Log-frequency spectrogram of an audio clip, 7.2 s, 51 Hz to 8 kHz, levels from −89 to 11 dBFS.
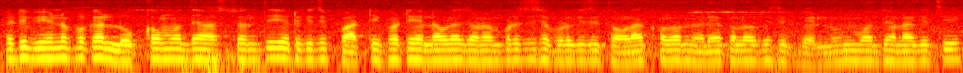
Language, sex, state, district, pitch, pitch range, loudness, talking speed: Odia, male, Odisha, Khordha, 125 Hz, 120-135 Hz, -17 LUFS, 190 wpm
